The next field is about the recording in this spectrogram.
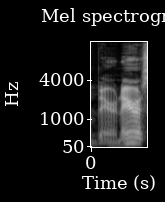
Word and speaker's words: marinara: all of the marinara sauce off. And the gentleman who dropped... How do you say it? Marinara? – Well, no. It sounded like you said baronara.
